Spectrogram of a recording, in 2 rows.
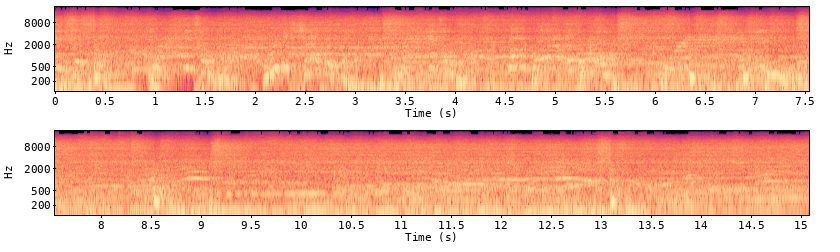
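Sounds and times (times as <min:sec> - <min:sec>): drum kit: 0:00.0 - 0:01.3, 0:02.8 - 0:15.0
worship band music: 0:00.0 - 0:15.0.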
